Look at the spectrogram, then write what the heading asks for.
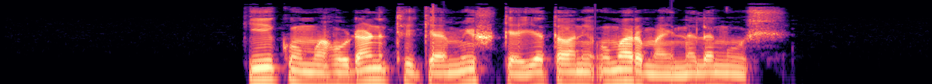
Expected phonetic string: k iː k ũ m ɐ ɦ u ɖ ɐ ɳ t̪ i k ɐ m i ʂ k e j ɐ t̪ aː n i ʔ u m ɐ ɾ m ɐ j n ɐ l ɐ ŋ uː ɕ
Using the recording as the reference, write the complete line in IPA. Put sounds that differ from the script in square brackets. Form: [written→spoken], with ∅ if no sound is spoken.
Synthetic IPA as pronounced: k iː k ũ m ɐ ɦ u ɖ ɐ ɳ [t̪→t̪ʰ] i k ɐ m i ʂ k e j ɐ t̪ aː n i ʔ u m ɐ ɾ m ɐ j n ɐ l ɐ ŋ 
